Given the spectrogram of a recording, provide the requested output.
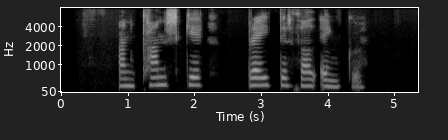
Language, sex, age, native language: Icelandic, male, 7, Icelandic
